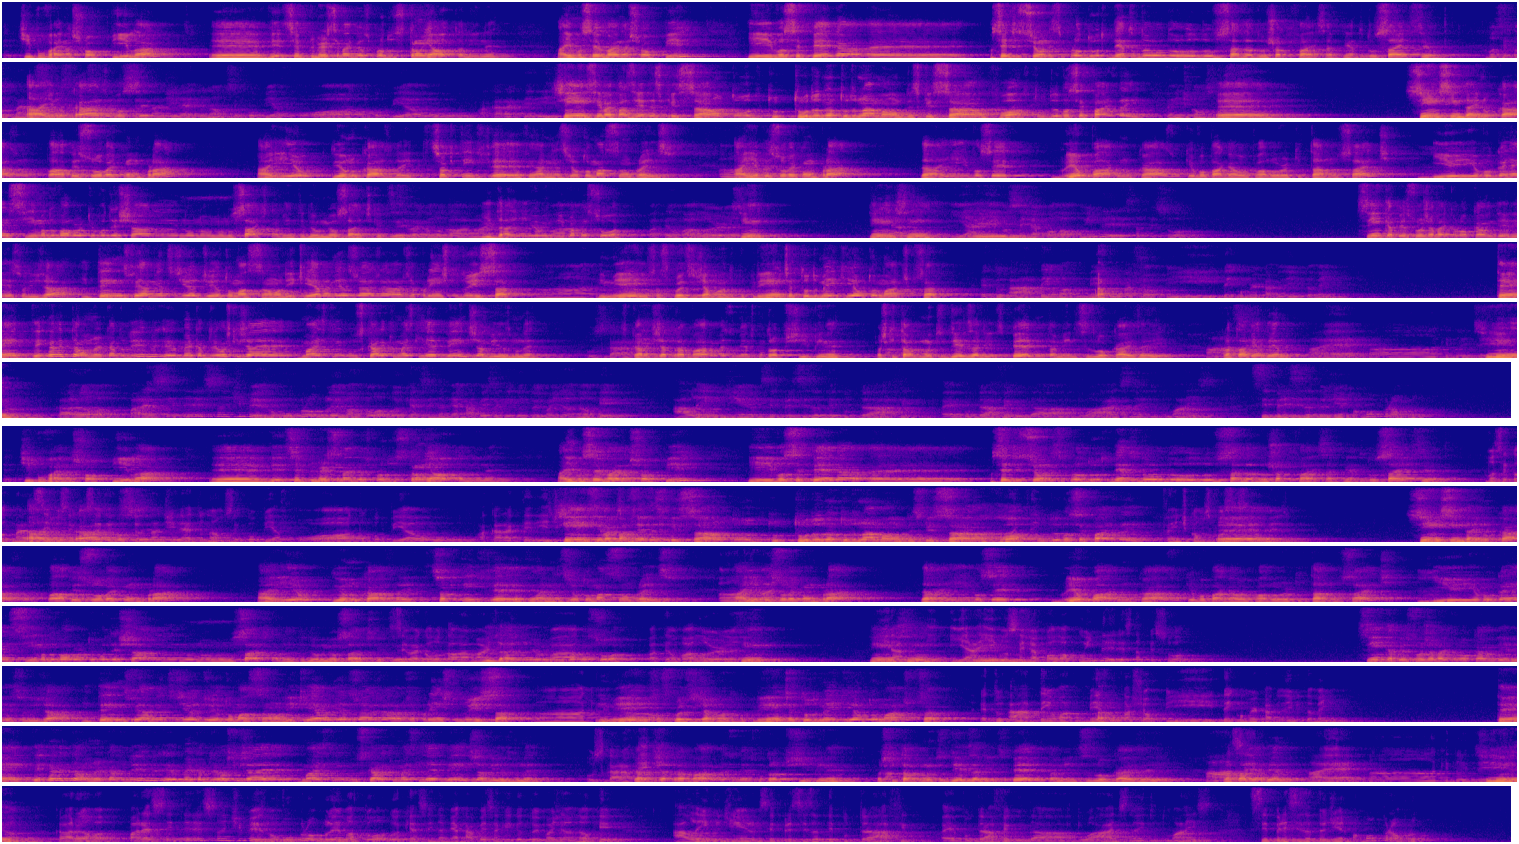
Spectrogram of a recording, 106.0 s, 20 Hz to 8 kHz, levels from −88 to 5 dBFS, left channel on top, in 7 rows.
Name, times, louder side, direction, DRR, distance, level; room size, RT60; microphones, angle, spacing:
voice 1, 0.2-1.6 2.1-5.0 5.6-6.9 7.5-9.6 9.9-14.4 15.4-16.7 20.7-26.6 27.3-27.8 29.2-32.0 32.9-37.0 37.6-38.8 39.5-40.4 40.8-44.2 44.6-49.5 50.3-51.6 52.8-53.0 54.1-54.8 55.2-55.6 59.0-65.7 66.6-70.0 71.5-71.6 75.6-81.1 82.1-84.2 84.5-87.4 88.0-88.6 90.6-91.0, left 3 dB, 35° left, 5 dB, 0.3 m, -30 dB
voice 2, 5.6-6.0 14.8-21.4 21.7-21.9 24.9-25.8 26.7-28.0 31.0-31.2 37.5-38.4 44.4-44.9 48.8-49.1 49.4-51.2 51.9-52.9 54.2-57.4 65.9-67.3 70.4-74.2 81.6-82.4 84.6-84.8 87.8-88.4 88.8-91.1 91.4-97.2 97.6-105.0, right 2 dB, 75° right, 2 dB, 1.2 m, -44 dB
12.0 x 10.5 x 2.6 m, 1.3 s
head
